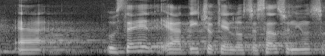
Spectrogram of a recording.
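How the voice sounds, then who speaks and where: There is audible room echo and noticeable background noise as the speech moves at a very slow pace. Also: man. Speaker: journalist. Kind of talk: press conference question. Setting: press conference room. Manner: halting.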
